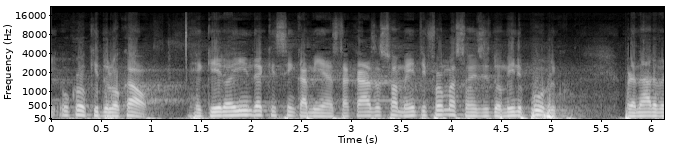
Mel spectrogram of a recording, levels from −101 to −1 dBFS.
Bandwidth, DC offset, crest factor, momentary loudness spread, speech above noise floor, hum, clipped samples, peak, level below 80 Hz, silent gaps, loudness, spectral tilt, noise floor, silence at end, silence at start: 11.5 kHz; under 0.1%; 14 dB; 9 LU; 24 dB; none; under 0.1%; -4 dBFS; -26 dBFS; none; -20 LUFS; -8 dB/octave; -42 dBFS; 0 s; 0 s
